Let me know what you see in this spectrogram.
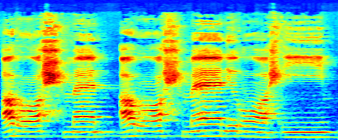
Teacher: Kemudian juga perhatikan pada Ar-Rahman itu tasydidnya ya, pada huruf ra ditekan sehingga getarannya menjadi lebih sedikit ya, ra-nya tebal ya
